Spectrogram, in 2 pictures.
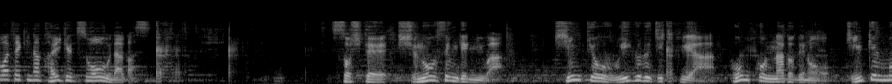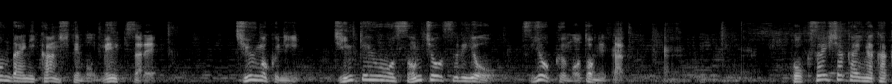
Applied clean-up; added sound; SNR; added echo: neural separator model SepFormer DNS4.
